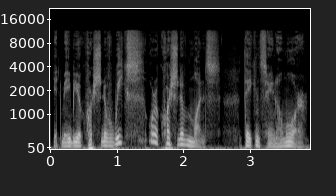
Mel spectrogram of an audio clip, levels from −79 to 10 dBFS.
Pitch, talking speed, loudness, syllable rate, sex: 115 Hz, 260 wpm, -21 LUFS, 5.6 syllables/s, male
